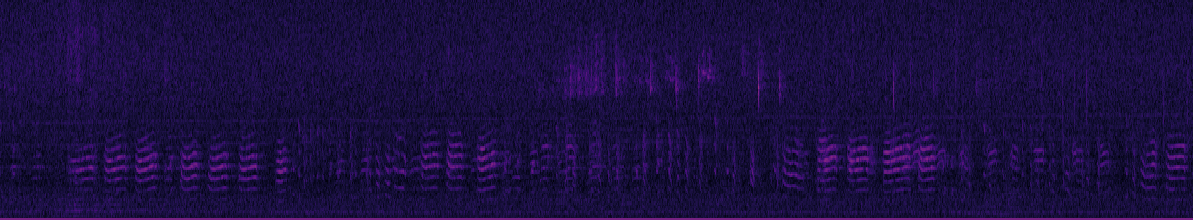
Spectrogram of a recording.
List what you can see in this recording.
Red-breasted Nuthatch song, insect buzz, Red-breasted Nuthatch call, Dark-eyed Junco call, unidentified bird chip note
